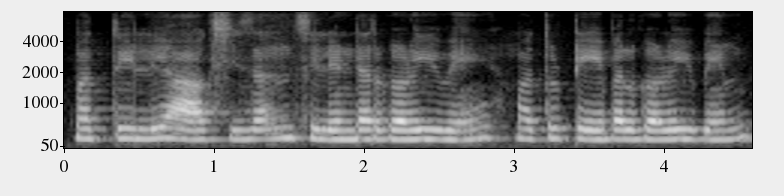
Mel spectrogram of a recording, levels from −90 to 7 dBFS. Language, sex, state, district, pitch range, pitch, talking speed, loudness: Kannada, female, Karnataka, Bidar, 205-220 Hz, 210 Hz, 115 wpm, -17 LUFS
